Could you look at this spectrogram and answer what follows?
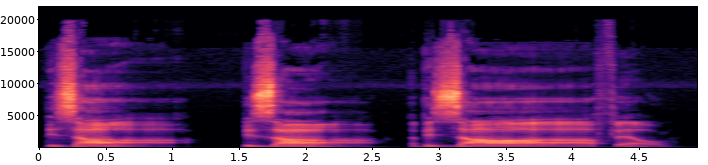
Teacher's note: croaky voice if you can I call it croaky voice bizar so the second half of the sound is not ah with your voice it's ah croaky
